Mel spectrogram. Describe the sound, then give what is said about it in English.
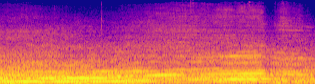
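Loud, continuous traffic noise in central Los Angeles on a busy Friday afternoon, dominated by heavy truck engines, a low droning rumble whose pitch slowly rises and falls as the motors rev, with a steady wash of road noise and no voices. “Lots of noisy trucks here in central Los Angeles.”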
